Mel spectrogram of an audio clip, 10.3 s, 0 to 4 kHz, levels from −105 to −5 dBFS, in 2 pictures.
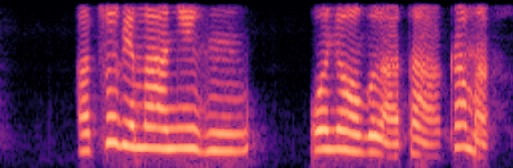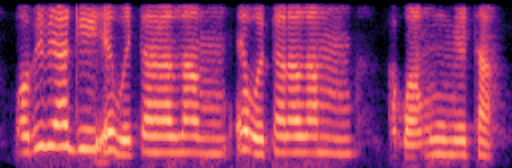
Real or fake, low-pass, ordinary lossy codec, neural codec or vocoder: fake; 3.6 kHz; none; codec, 44.1 kHz, 2.6 kbps, DAC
